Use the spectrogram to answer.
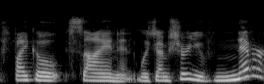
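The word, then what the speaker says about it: phycocyanin: chlorophyll and the blue one which is called FICO cyanin which I'm sure you've never heard of before and I'm going to spell it for you write this down because I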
